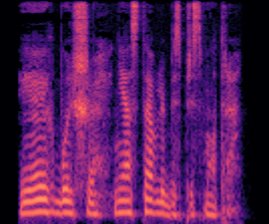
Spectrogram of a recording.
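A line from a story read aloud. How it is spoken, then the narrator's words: Quiet. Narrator (Russian): он тихо сказал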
